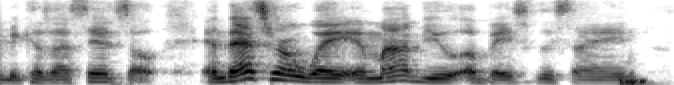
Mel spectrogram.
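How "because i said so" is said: low, quieter, final mom line; mother ending the argument. Retold or imitated. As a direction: end the debate, low and firm. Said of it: "ends the argument by saying".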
